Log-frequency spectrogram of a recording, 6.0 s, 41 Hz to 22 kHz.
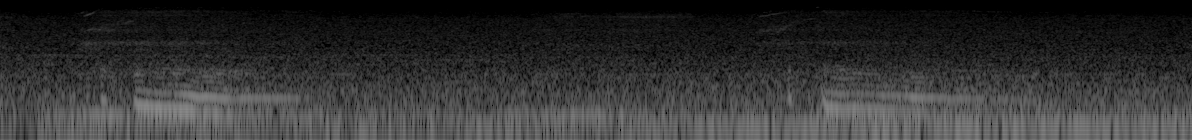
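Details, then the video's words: Snores from a sleeping cat, dated 12 December 2021: two low, throaty, gliding snorts about three and a half seconds apart, each falling then levelling off, over a steady soft background hum. "Snoring cat"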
